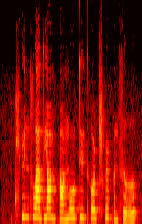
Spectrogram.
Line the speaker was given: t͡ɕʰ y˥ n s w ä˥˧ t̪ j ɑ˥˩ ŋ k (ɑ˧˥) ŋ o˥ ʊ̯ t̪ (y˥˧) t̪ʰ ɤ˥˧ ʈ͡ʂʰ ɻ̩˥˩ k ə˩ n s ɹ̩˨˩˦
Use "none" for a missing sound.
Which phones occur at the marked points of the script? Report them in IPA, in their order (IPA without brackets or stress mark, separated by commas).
ɑ˧˥, y˥˧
